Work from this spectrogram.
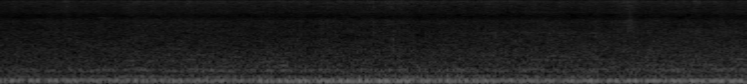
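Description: Dense, steady buzzing of many honeybees at an opened hive, close and continuous with no pauses and no talking.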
